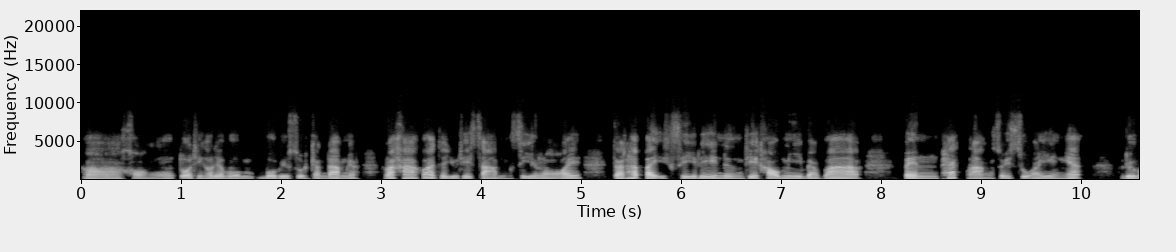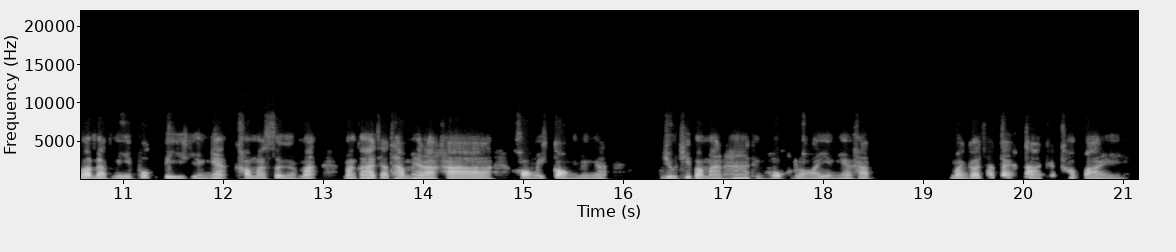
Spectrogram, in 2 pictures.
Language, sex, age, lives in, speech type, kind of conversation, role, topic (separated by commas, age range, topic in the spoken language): Thai, male, 25-29, Thailand, conversation, podcast, guest, จะเริ่มกลับมาทำงานอดิเรกอีกครั้งได้อย่างไรในช่วงที่ยุ่งมากๆ?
